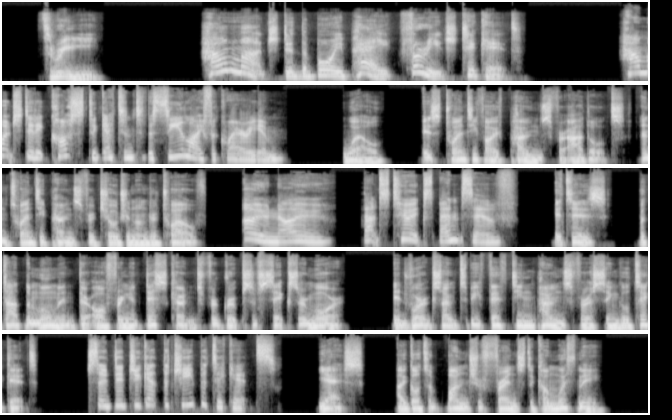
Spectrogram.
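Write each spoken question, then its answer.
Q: How much did the boy pay for each ticket?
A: £15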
